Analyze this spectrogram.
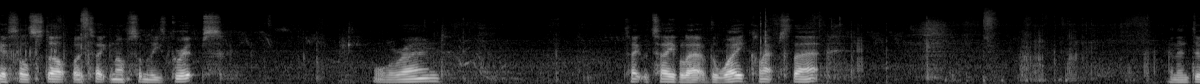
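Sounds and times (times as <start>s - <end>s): faint rustling: 0.0s - 12.0s.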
